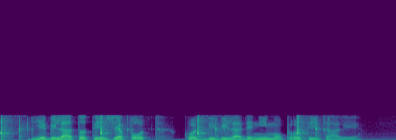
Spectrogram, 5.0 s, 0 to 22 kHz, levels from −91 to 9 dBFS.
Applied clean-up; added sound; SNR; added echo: none; Shatter; 9 dB; none.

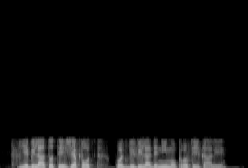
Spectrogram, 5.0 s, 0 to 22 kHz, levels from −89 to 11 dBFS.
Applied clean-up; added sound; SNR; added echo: neural mask model Resemble Enhance denoiser.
